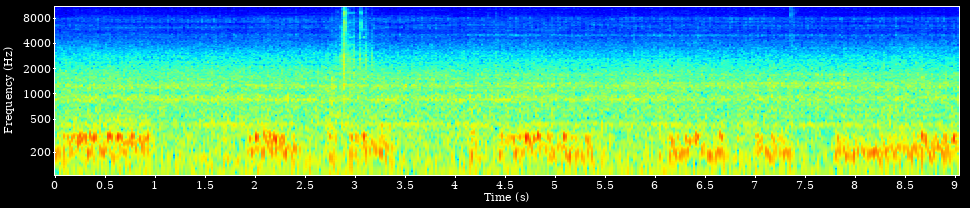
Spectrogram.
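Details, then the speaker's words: Ford Super Duty pickup at highway speed: over road noise a low droning growl swells and fades every couple of seconds, appearing once up to speed and fading below about 30 mph; worn front wheel bearing. "And once it starts making the noise, it uh it pretty much stays with it until you slow down. Once I get below 30 m an hour, the the noise kind of go kind of goes away."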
